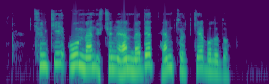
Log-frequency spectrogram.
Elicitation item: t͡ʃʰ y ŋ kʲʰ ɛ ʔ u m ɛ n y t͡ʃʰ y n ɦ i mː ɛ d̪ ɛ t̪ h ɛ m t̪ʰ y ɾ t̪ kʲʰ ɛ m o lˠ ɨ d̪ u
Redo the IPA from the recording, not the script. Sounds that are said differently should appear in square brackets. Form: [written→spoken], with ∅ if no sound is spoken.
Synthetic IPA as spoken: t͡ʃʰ y ŋ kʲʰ [ɛ→i] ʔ u m ɛ n y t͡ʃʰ y n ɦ [i→ɛ] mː ɛ d̪ ɛ t̪ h ɛ m t̪ʰ y ɾ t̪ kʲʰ ɛ [m→b] o lˠ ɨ d̪ u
